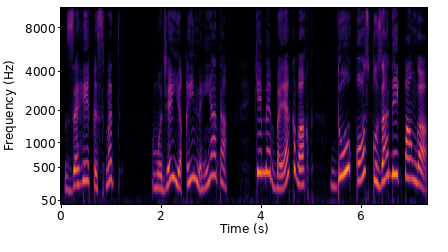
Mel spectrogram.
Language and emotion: Urdu, surprised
